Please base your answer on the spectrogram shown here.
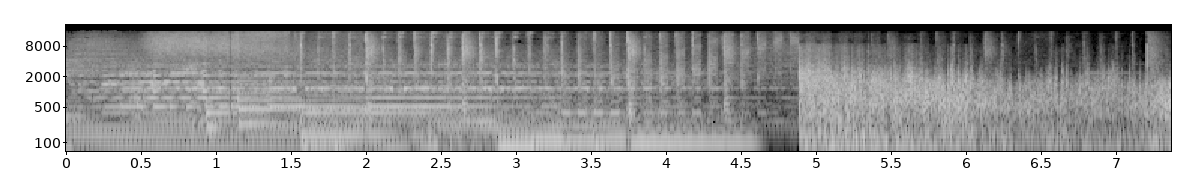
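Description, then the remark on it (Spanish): A musical passage with sharp percussive hits cuts abruptly to the loud, steady roar of the gusts of a giant tornado touching down in Texas, recorded by a storm chaser, a dense rushing noise with crackling bursts like intense gunfire that continues to the end. “Parece el ruido de una intensa balacera, pero son las ráfagas de un gigantesco tornado que toca tierra en Texas.”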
